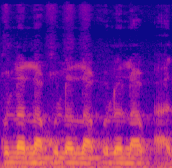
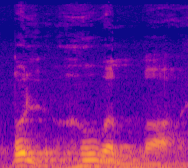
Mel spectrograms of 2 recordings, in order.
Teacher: قل اللہ پڑھتے ہیں، ہا کو بالکل چھوڑ دیتے ہیں۔ قل اللہ، یہ ہو اللہ کا جو معنی ہے وہ ادا ہی نہیں ہوتا۔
